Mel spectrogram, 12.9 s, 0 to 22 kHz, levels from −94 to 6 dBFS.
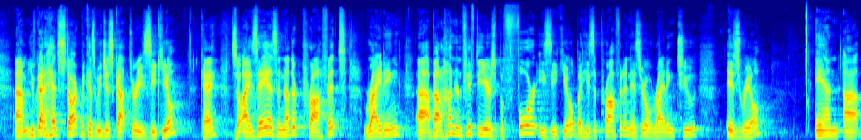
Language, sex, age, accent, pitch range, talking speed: English, male, 40-59, American, 135-165 Hz, 165 wpm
